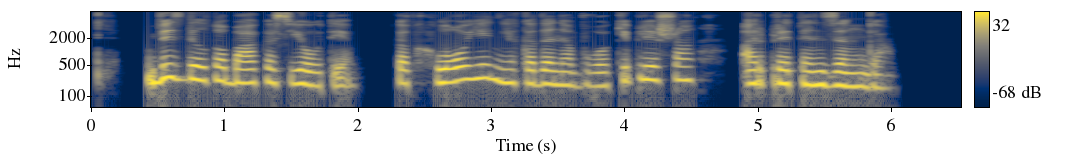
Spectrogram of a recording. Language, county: Lithuanian, Marijampolė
